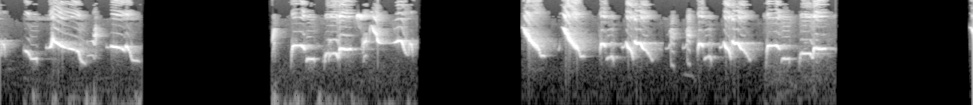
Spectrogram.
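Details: Black-naped oriole singing with no background noise: three bursts of fluty, liquid whistled phrases mixing downslurs and quick twisting notes, separated by silent gaps of about two seconds.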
